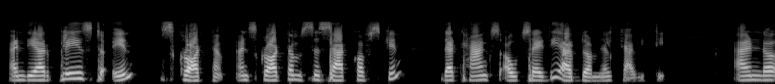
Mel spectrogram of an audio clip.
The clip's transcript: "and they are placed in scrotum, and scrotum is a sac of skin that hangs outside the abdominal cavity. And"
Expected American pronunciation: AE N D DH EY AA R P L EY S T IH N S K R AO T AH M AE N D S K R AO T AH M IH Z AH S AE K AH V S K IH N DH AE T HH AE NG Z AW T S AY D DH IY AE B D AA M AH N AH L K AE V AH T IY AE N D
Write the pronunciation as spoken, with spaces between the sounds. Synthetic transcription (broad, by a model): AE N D EY AA R P L EY S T IH N S K R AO T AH M AE N D S K R AO T AH M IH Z AH S AE K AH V S K IH N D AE T HH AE NG S AW T S AY D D IY AE B D AA M AH N AH L K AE V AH T IY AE N D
